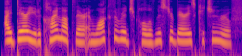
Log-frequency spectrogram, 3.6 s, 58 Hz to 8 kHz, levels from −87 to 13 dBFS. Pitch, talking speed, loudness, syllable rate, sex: 220 Hz, 265 wpm, -19 LUFS, 6.3 syllables/s, female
